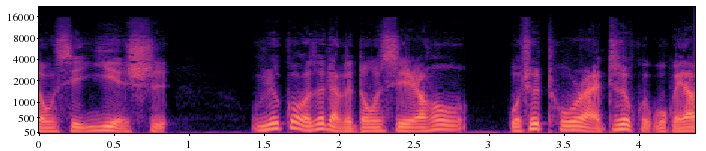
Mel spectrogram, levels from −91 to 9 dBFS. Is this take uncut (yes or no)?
yes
